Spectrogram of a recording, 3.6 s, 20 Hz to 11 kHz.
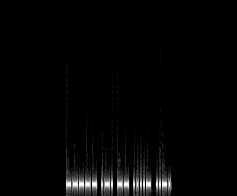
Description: Morse code, heard as a keyed tone, about 51 wpm, 700 Hz. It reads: 0RM4F
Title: Code Groups - 5 Letter:Numbers - 50wpm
